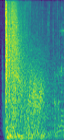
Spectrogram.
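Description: A grenade blast in the PUBG battle-royale game on the Miramar desert map, a single sharp boom that rolls into a long, loud rumbling decay.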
